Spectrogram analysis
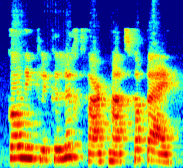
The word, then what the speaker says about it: Koninklijke Luchtvaartmaatschappij: Gua gak ngerti cara bacanya gimana, tapi kalau kata Google Translate, bacanya kayak gini nih. Koninklijke Luchtvaartmaatschappij.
